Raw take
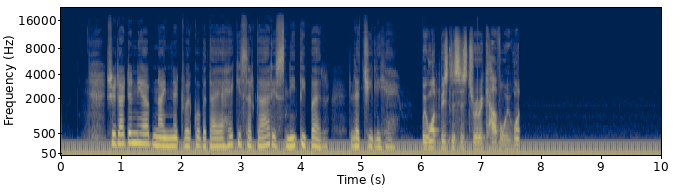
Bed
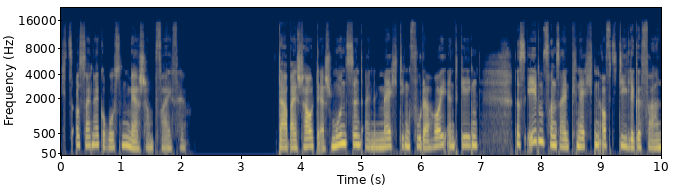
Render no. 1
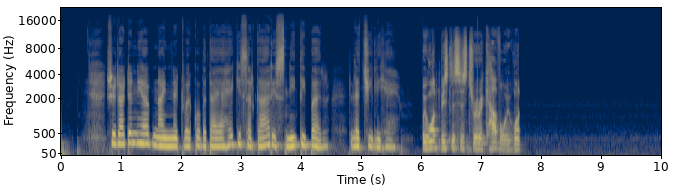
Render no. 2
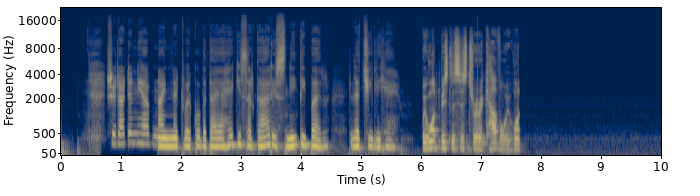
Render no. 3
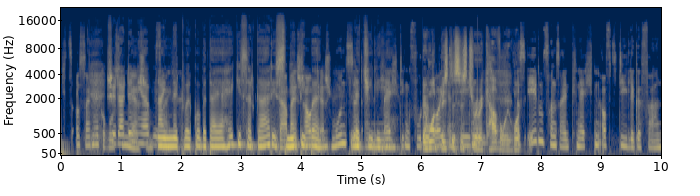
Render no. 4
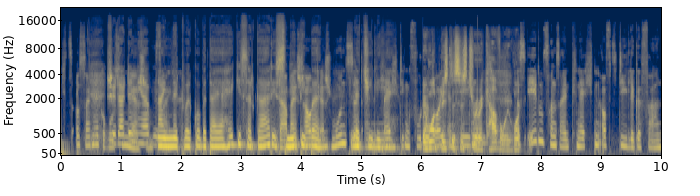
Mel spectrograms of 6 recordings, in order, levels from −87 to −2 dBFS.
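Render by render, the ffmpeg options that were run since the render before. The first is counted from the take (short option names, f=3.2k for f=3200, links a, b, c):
-af "bandreject=f=50:t=h:w=6,bandreject=f=100:t=h:w=6,bandreject=f=150:t=h:w=6,bandreject=f=200:t=h:w=6,bandreject=f=250:t=h:w=6"
-filter_complex "[0:a]asettb=1/sr,asplit=3[a][b][c];[a]atrim=end=0.664[d];[b]atrim=start=0.66:end=1.61,asetpts=PTS-STARTPTS,afade=t=in:d=0.004:c=qsin,afade=t=out:st=0.946:d=0.004:c=qsin,highpass=640[e];[c]atrim=start=1.606[f];[d][e]acrossfade=d=0.004:c1=hsin:c2=qsin[g];[g][f]acrossfade=d=0.004:c1=qsin:c2=hsin,asettb=1/sr,asplit=3[h][i][j];[h]atrim=end=3.544[k];[i]atrim=start=3.54:end=4,asetpts=PTS-STARTPTS,afade=t=in:d=0.004:c=qsin,afade=t=out:st=0.456:d=0.004:c=qsin,asplit=2[l][m];[m]adelay=28,volume=-11.5dB[n];[l][n]amix=inputs=2:normalize=0,atrim=end_sample=20286[o];[j]atrim=start=3.996[p];[k][o]acrossfade=d=0.004:c1=hsin:c2=qsin[q];[q][p]acrossfade=d=0.004:c1=qsin:c2=hsin"
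-filter_complex "[1:a]volume=-9dB[a];[0:a][a]amix=inputs=2:normalize=0"
-af "volume=7.5dB,alimiter=limit=-3dB:level=0:latency=1"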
